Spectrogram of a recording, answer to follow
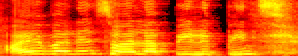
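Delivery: ordinary talk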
